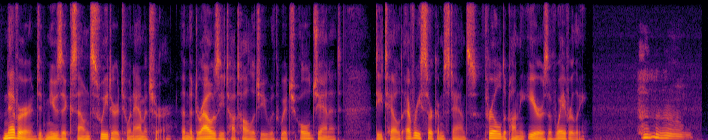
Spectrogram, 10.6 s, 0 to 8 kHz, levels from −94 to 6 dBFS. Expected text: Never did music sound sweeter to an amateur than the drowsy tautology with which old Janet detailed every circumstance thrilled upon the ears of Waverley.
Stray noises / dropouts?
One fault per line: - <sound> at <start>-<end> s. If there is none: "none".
- sigh at 9.6-10.4 s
